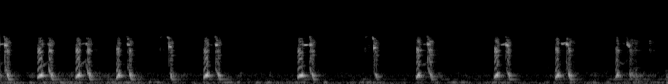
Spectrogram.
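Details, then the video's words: Grumbling of a female peregrine falcon before she departs, De Mortel, Netherlands, morning of 24 March 2020. Rasping notes come in a steady, uneven series, often in pairs, over faint low background noise. "Mopperende V en vertrekt"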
